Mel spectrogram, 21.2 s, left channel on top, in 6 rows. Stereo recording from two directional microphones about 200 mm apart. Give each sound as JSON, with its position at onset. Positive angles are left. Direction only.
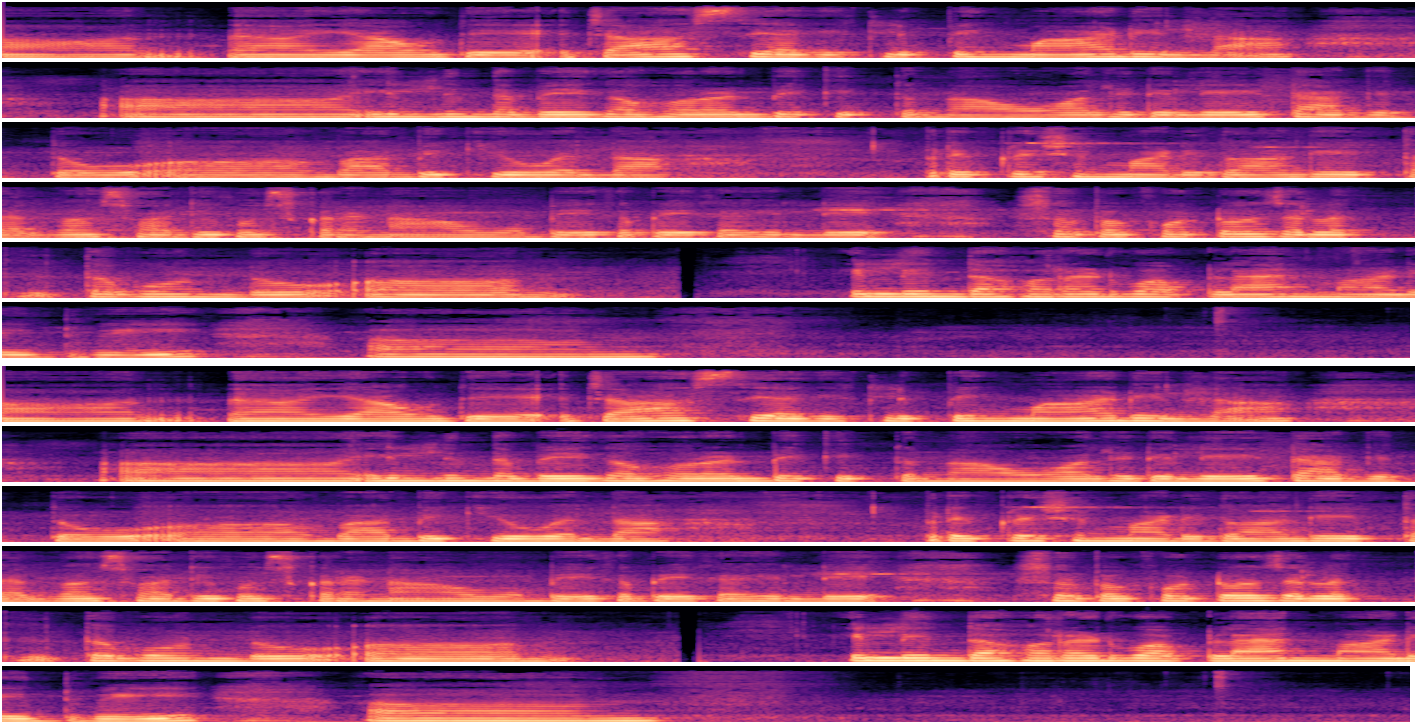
{"t": 0.0, "sound": "speech", "side_deg": 0}
{"t": 16.2, "sound": "speech", "side_deg": -15}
